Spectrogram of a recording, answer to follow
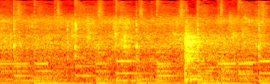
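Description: Soda poured in a stream into a large wok of simmering pork stew, the hot braising liquid sizzling and bubbling. Background music with a steady bass line plays underneath.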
